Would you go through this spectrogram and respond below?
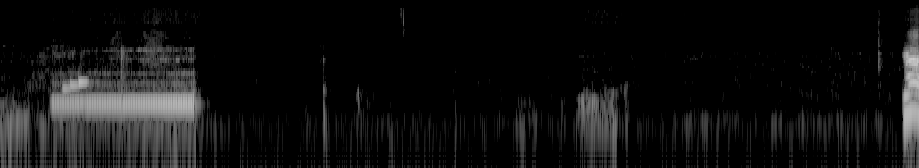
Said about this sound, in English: Just give me a second here. I apologize, but I'm going to do this live, so I'll even put the speaker here. I'm calling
